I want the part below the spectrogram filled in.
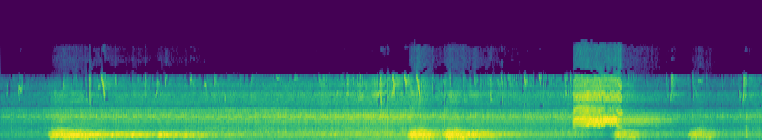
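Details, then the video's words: Barn owl in Brazil giving its famous scream, a call tied to legends in the countryside: harsh, hissing screeches, one long rasping one and then shorter bursts, the last higher and thinner, over a faint steady hum. "fiquem agora com o barulho da rasga mortalha"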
